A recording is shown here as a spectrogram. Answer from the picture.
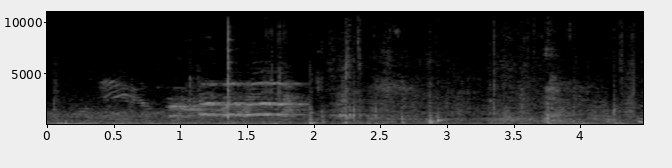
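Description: A rooster crowing once, a held call about a second long starting about a second in, with a few faint clicks around it.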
